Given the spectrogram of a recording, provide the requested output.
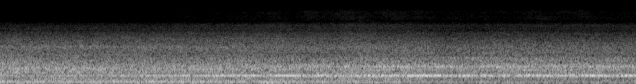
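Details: Kawasaki Heavy Industries C151 train 101/102, North South Line, Marina Bay to Marina South Pier, onboard: constant rail roar with a thin wavering squeal on top; wheel screech, cause undetermined.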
